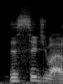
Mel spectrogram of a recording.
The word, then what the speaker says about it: Decidueye: Decidueye.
